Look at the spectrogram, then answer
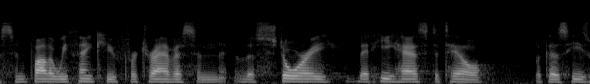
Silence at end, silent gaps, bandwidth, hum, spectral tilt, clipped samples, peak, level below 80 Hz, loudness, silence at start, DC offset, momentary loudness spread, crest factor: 0 s; none; 7.6 kHz; none; -6 dB/octave; under 0.1%; -12 dBFS; -66 dBFS; -33 LUFS; 0 s; under 0.1%; 13 LU; 20 dB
